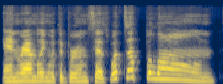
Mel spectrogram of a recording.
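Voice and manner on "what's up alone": high, stretched-out call of hello; drawn-out greeting. Acted. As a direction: stretch the greeting out, pitched well up. Reading out a viewer's hearty greeting.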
